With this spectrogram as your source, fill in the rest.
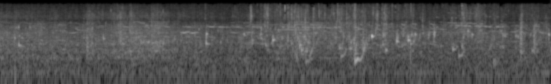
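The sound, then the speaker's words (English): Gentle tide water laps and trickles against gray mangrove roots at night under a full moon, in waters bordering Gadigal and Kaimagal country, a soft continuous washing with small splashes and drips, steady with no voices. “You can hear mud crabs scuttling home as the tide begins to wash against the mangrove.”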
